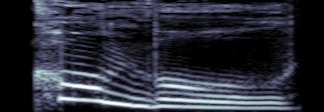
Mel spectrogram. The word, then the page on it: cornball: British English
